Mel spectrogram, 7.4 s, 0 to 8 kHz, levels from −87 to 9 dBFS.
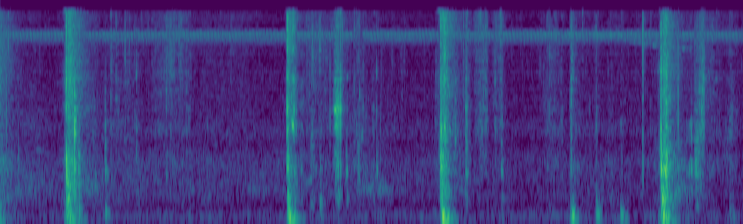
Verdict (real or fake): fake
